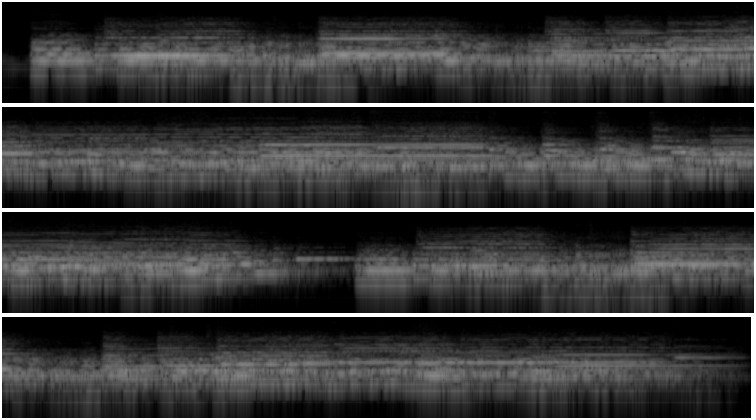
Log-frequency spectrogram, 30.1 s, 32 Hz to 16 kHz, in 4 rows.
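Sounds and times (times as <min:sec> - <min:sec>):
bassoon playing in a quintet: 0:00.2 - 0:30.0.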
